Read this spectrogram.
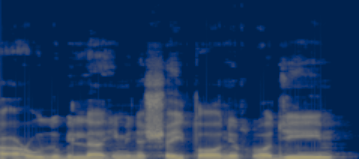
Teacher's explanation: تعوذ جب آپ نے اختتام کیا تو یوں پڑھا اعوذ باللہ من الشیطان الرجیم، مقدار پوری نہیں کی مد عارض کی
